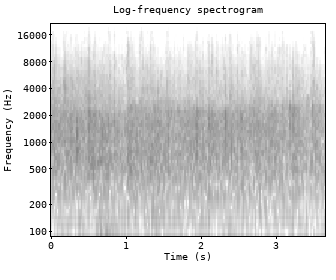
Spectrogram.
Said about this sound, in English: Can we give everyone who served a big hand?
